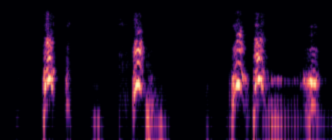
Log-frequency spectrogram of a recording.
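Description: A dog barks several times in short, irregular bursts, some single and some doubled, ending with a lower growly bark, fairly close and clear.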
